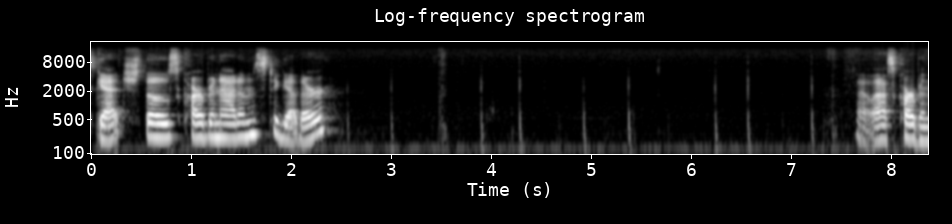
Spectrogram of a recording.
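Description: A stylus taps lightly on a tablet.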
